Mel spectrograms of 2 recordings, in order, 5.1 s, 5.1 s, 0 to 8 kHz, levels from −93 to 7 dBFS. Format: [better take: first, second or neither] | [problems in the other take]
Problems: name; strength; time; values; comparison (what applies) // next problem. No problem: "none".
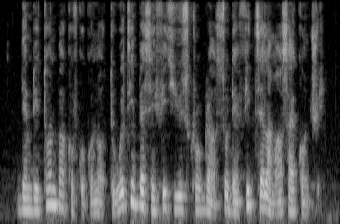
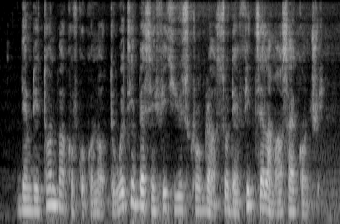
first | room echo; dies away in 1.8 s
